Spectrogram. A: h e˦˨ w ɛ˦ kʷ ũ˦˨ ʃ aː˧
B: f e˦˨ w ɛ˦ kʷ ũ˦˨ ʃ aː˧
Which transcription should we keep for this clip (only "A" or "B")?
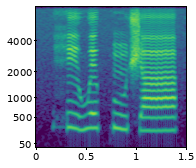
A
